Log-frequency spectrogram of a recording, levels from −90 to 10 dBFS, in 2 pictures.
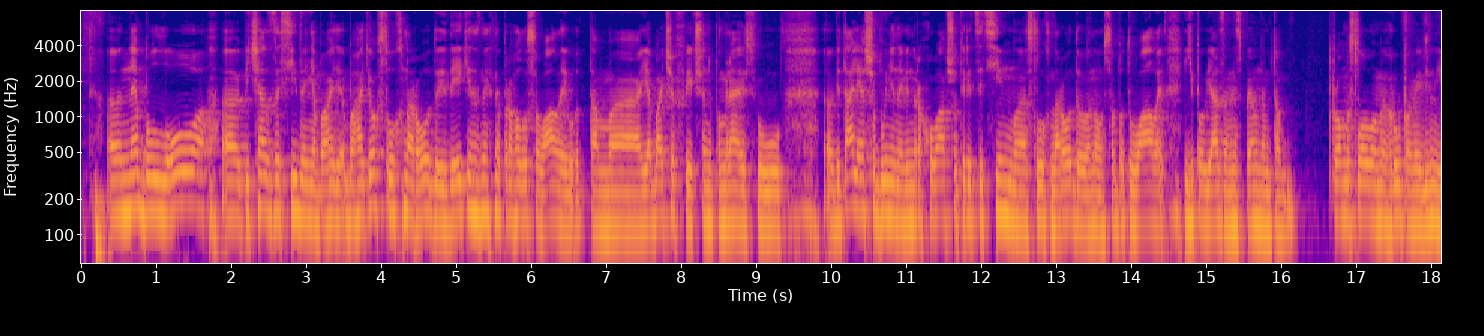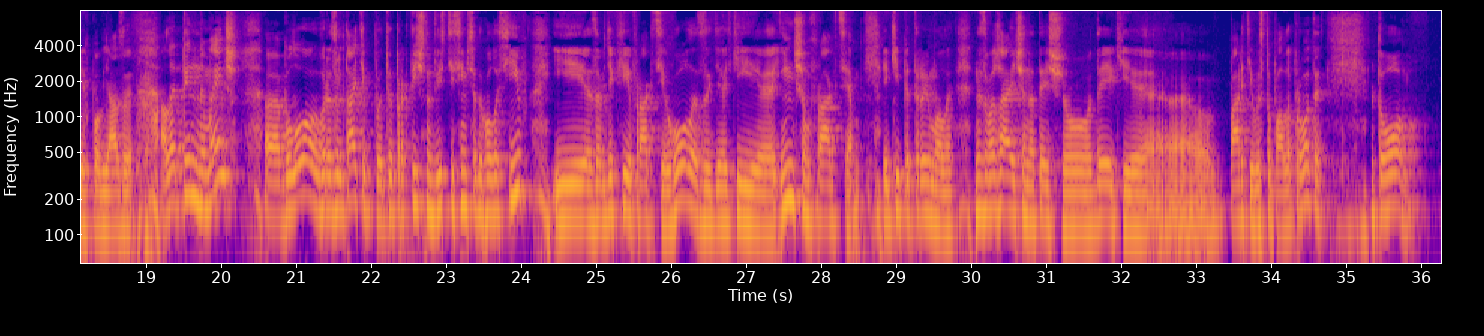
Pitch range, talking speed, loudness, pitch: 120-150 Hz, 115 wpm, -17 LUFS, 135 Hz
